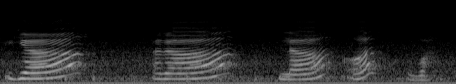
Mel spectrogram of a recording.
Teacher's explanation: इसमें जीभ मुख के भागों को स्पर्श नहीं करती, छूती नहीं है, अधर ही अधर रहता है। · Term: अंत्यस्थ व्यंजन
